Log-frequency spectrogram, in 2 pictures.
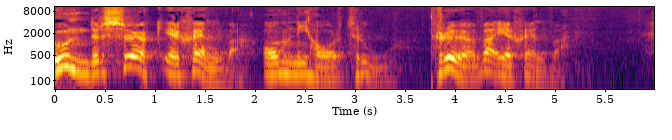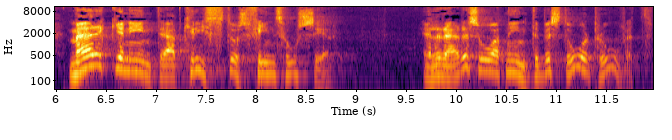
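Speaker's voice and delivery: loud, clear read-aloud voice.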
